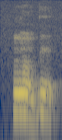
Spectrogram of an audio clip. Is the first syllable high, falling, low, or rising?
falling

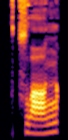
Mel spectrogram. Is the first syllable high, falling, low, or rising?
rising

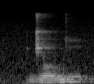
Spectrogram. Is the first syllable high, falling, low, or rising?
low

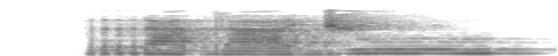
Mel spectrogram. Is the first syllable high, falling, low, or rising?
low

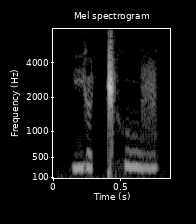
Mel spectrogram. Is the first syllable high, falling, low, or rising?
high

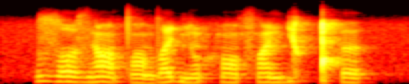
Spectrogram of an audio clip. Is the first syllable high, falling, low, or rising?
falling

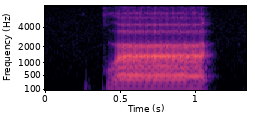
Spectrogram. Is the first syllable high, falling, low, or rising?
low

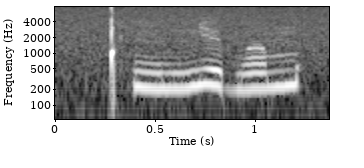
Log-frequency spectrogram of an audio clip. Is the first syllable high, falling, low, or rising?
low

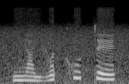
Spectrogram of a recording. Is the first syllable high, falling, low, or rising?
low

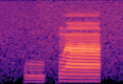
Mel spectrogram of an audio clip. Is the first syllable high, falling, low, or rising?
low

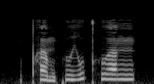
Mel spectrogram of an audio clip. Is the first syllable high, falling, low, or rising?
low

